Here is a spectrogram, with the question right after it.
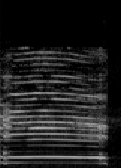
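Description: A rooster crows once, close and clear, in a single long sustained call at a chicken and egg plant in Middle Tennessee, with no voices under it.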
